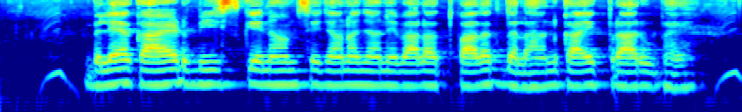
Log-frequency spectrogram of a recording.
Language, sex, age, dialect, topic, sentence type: Hindi, female, 18-24, Kanauji Braj Bhasha, agriculture, statement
